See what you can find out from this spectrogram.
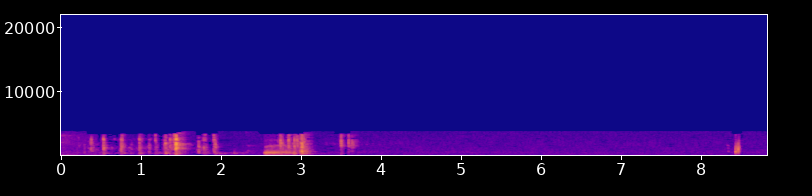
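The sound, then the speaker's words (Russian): Plastic fumbling and rustling handling noises, then several seconds of quiet before a single sharp click as an internet cable is plugged back into a powered-on router's port, fairly loud. “И обратно до щелчка давайте.”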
